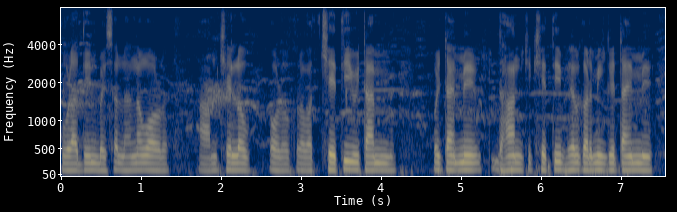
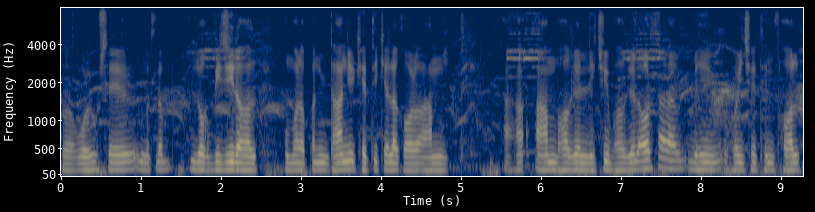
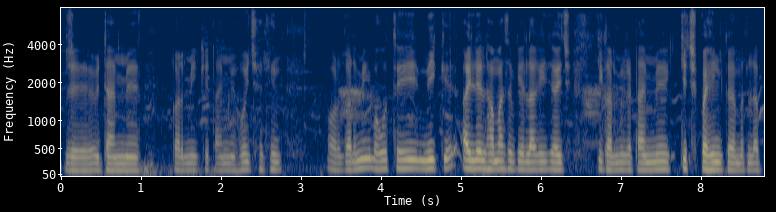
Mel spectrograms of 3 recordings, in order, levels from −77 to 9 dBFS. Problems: constant background noise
